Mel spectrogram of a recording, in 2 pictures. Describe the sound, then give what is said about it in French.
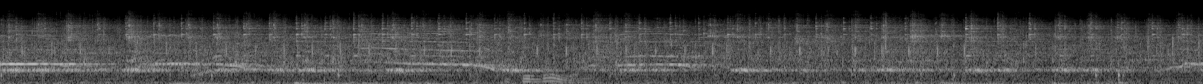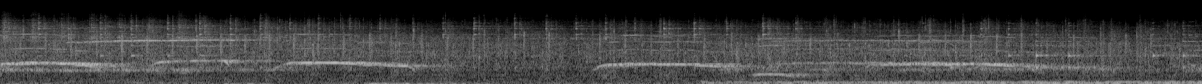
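Neighbours applauding from their homes during the March 2020 lockdown: a continuous wash of clapping lasting the whole stretch, with whistle-like tones rising and falling over it. “ces applaudissements et je vous propose de les écouter tout de suite.”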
